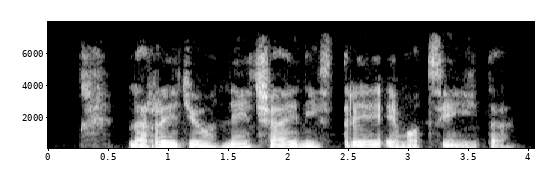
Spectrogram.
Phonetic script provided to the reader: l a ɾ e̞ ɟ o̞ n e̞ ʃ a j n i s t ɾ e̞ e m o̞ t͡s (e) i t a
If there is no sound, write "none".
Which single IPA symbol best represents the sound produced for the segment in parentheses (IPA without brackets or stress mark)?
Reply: i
